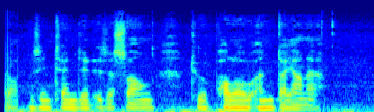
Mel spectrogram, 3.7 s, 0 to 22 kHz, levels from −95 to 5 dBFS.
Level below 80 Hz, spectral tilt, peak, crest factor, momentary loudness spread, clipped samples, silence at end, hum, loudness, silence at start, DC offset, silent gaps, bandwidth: -58 dBFS; -5.5 dB/octave; -18 dBFS; 18 dB; 15 LU; under 0.1%; 0 s; none; -36 LUFS; 0.05 s; under 0.1%; none; 14.5 kHz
